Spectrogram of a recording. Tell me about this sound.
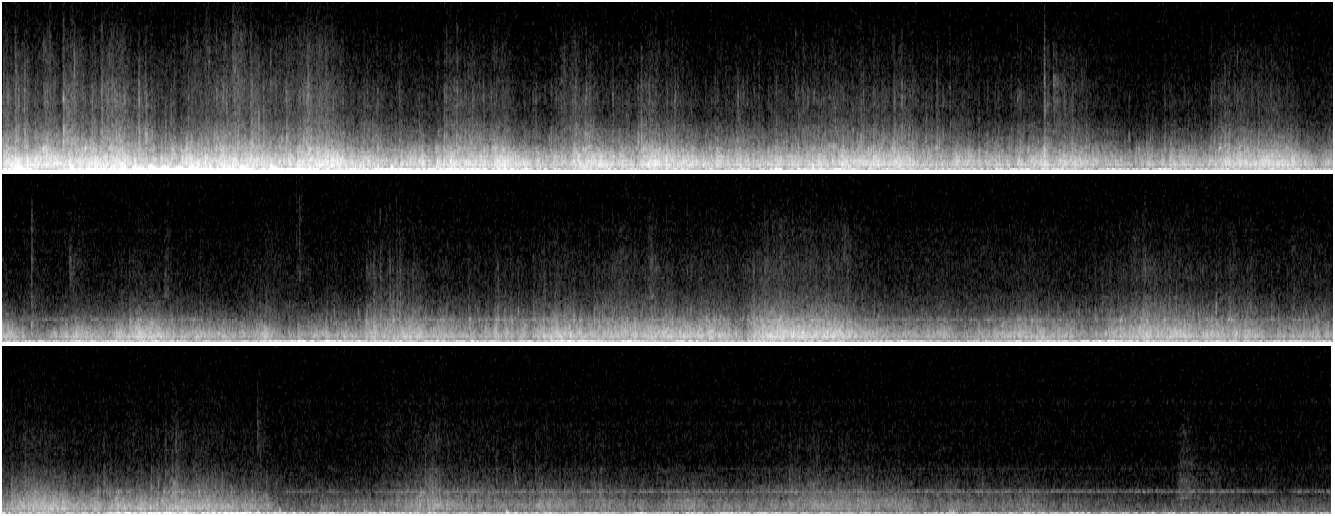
Soundscapes > Indoors
Rain falling on a skylight
Short recording of rain falling down on my skylight.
